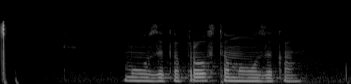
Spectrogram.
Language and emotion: Russian, neutral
